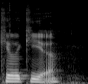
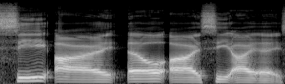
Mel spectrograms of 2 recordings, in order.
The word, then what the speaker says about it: Cilicia: With them they sent the following letter The apostles and elders, your brothers, to the Gentile believers in Antioch, Syria, and Cilicia Uh, all right, I'm going to stop right there.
